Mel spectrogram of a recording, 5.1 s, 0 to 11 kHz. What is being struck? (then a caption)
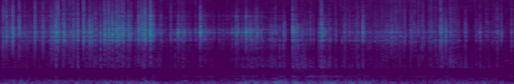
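3D-printed plastic moon lamp sphere. Long nails scratch and tap along the top edge of a large, hollow, 3D-printed plastic moon lamp sphere lit white. The result is a steady stream of dry, crackly scraping with quick light taps mixed in, concentrated in a bright band around 2.8 kHz over a low, soft rumble.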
